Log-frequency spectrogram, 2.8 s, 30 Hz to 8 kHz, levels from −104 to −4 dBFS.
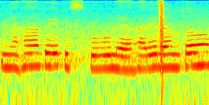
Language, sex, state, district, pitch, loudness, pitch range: Hindi, female, Uttar Pradesh, Hamirpur, 225 Hz, -17 LUFS, 215-235 Hz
